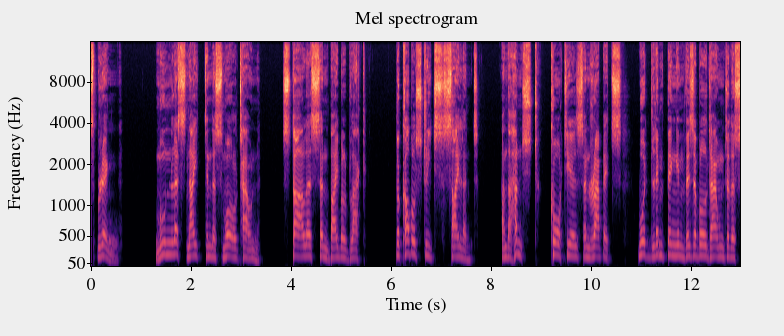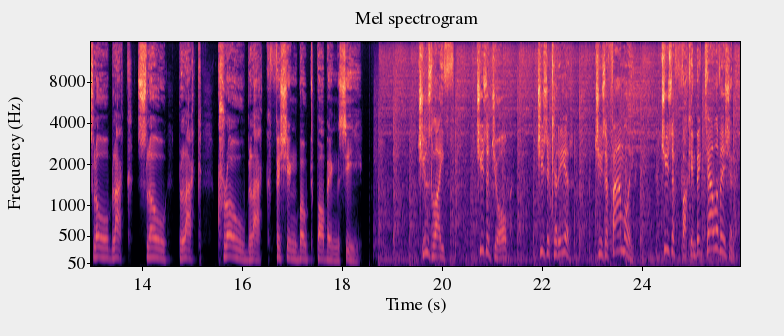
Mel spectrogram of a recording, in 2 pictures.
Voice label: Accents Showreel

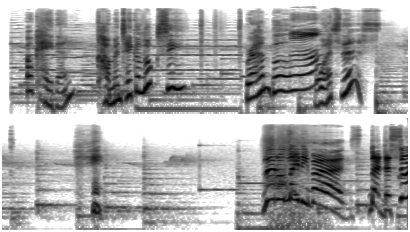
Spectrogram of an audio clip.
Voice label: children

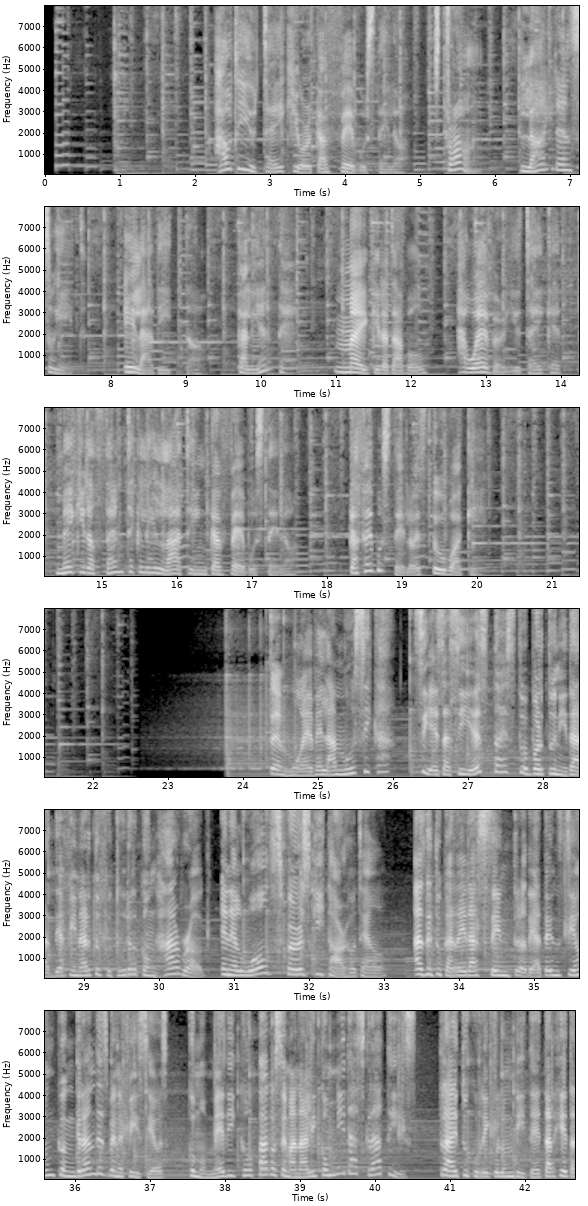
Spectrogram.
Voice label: BILINGUAL ENG SP

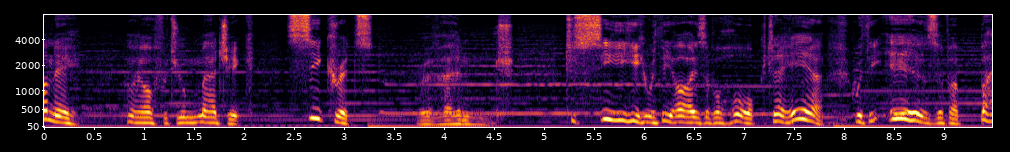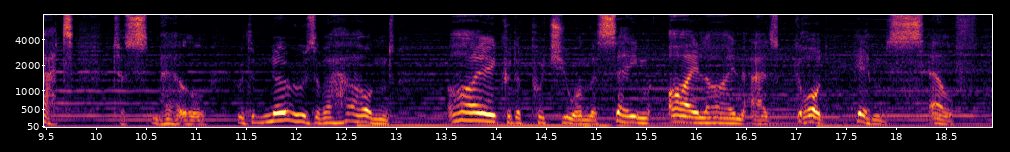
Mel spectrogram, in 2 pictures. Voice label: Character Narration

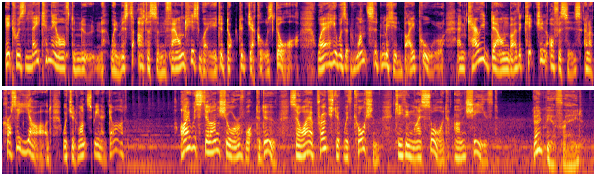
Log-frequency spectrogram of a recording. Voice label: Character

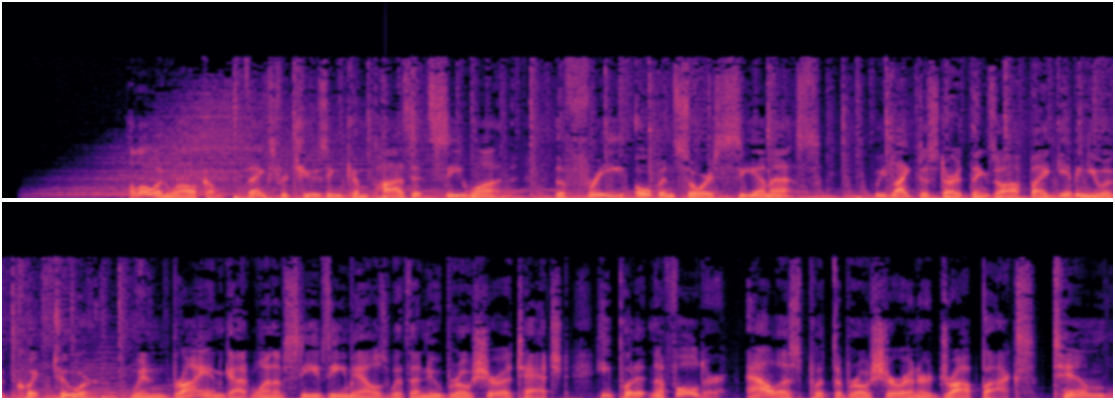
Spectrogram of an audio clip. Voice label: Explainer Webinar Tutorial Instructional

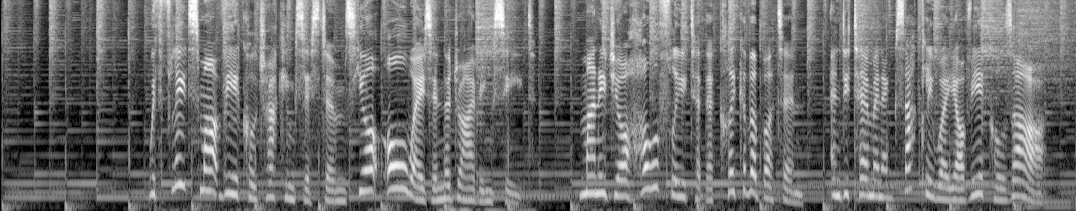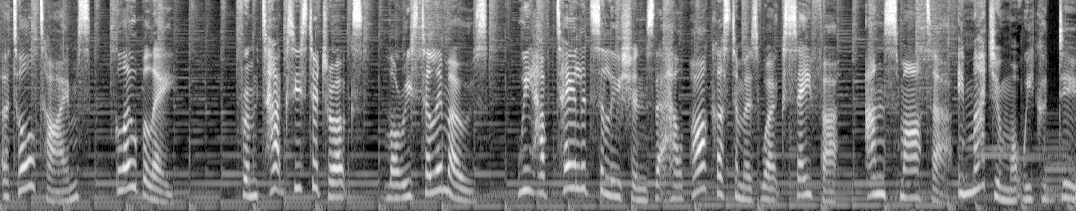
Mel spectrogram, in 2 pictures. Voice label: Corporate Narrative

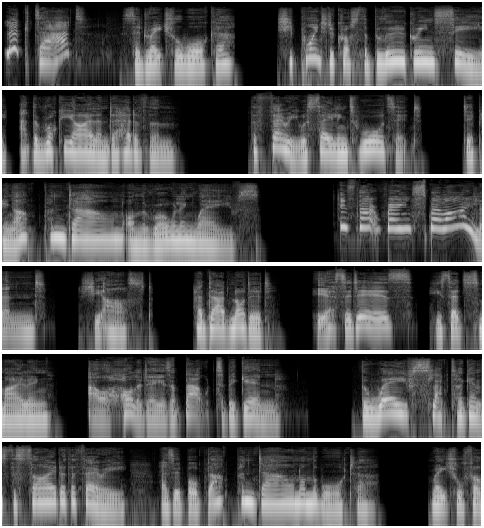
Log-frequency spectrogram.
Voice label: audiobook

